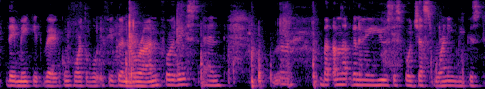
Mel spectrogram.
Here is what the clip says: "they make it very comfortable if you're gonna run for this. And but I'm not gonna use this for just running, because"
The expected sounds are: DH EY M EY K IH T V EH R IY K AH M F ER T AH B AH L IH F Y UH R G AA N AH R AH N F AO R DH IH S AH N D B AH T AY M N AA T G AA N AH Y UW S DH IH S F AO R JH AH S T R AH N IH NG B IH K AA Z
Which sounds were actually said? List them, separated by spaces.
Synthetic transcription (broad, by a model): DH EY M EY K IH T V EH R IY K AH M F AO T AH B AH L IH F Y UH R G AA N AH R AH N F AO R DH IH S AH N D B AH T AY M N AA T G AA N AH Y UW S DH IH S F AO R JH AH S T W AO N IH NG B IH K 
